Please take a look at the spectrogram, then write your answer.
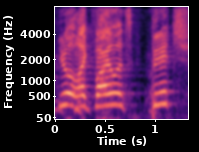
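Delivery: high, loud mock threat; a hammed-up bar brawler; mock tough guy. Teasing a friend, playing a tough guy, loud and high.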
